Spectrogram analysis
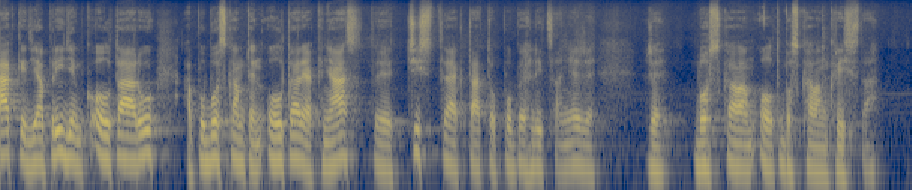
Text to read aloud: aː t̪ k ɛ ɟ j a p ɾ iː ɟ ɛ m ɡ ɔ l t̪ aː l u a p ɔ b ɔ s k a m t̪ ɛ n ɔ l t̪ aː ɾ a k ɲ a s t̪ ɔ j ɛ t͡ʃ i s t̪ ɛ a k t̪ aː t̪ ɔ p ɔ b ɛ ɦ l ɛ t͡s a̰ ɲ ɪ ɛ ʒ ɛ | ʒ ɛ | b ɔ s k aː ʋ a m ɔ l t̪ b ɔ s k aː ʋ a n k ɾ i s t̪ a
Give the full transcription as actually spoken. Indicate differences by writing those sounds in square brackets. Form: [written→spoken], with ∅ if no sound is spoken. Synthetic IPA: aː t̪ k ɛ ɟ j a p ɾ iː ɟ ɛ m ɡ ɔ l t̪ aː [l→ɾ] u a p ɔ b ɔ s k a m t̪ ɛ n ɔ l t̪ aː ɾ a k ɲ a s t̪ ɔ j ɛ t͡ʃ i s t̪ ɛ a k t̪ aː t̪ ɔ p ɔ b ɛ ɦ l [ɛ→i] t͡s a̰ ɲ ɪ ɛ ʒ ɛ | ʒ ɛ | b ɔ s k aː ʋ a m ɔ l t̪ b ɔ s k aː ʋ a [n→m] k ɾ i s t̪ a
